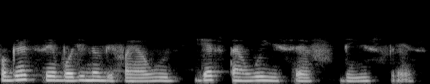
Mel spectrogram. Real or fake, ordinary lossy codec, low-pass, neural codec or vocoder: real; AAC, 16 kbps; 7.2 kHz; none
